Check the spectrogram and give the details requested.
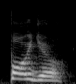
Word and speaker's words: pollo: but they're so similar, the double L and the Y, that for the time being, I think you should stick to just pronouncing them exactly the same.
